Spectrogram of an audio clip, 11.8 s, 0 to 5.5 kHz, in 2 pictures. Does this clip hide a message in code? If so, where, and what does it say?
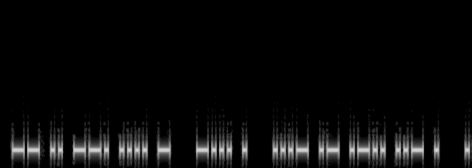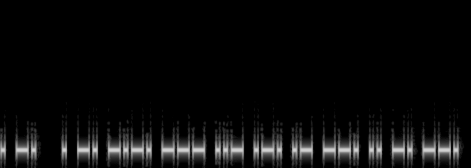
Yes: Morse code from 0.2 to 11.6 s, heard as a keyed tone, about 25 wpm, 600 Hz. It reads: MIGHT BE VALUE IN ENCOURAGING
